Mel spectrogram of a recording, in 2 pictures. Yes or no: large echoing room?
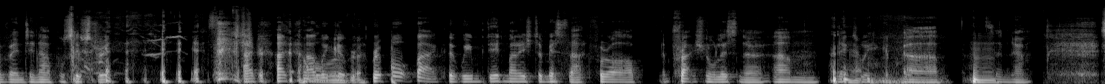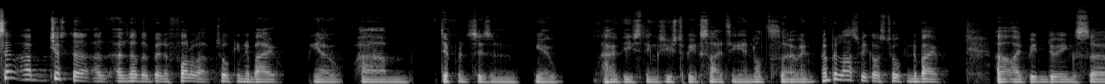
no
